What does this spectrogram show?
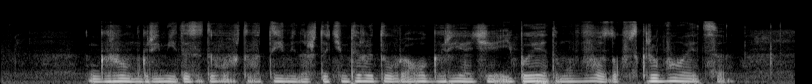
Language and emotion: Russian, angry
